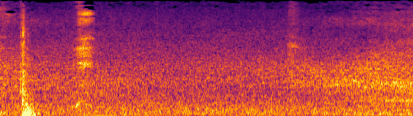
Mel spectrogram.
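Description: Steady outdoor background noise of a car park, with one sharp thump just after the start and a softer knock just under a second in.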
